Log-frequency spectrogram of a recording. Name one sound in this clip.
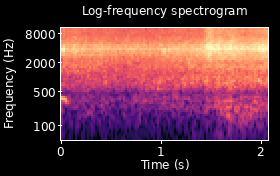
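A man splashes as he slides into a pool of water.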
